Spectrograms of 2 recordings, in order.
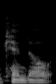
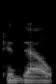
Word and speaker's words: Kendell: not pronouncing it right the emphasis on Dell much appreciated my guy 90% of people call me Kendall instead of Kendell when they see my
